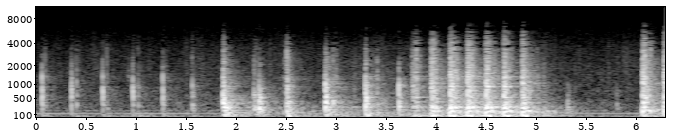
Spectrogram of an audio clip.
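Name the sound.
knocking on a door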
